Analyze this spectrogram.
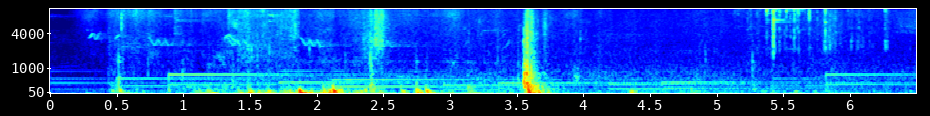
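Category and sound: household object, keys jangling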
